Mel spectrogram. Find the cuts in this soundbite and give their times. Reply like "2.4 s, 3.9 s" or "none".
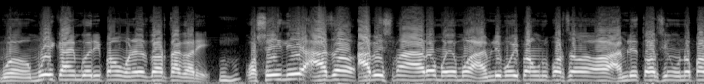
2.4 s, 3.6 s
